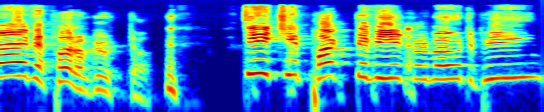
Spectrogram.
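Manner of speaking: very high, loud put-on Scottish sergeant voice. Telling an army story, imitating Staff Sergeant Raymond Taylor. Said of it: "I think it was Scottish".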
